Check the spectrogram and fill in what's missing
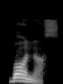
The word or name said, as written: BONOS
